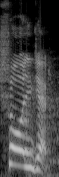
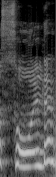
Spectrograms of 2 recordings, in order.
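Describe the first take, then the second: First: "सोल्जर" with d as j; correct pronunciation. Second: "शोल्डर" with a hard d; wrong pronunciation. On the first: Teacher models soldier for students, "सोल्जर" with a j sound. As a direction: say "सोल्जर", a j after the l. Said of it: "अब इसको सोल्जर क्यों पढ़ रहे हैं". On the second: Teacher warns students against misreading soldier, "शोल्डर" with a d sound. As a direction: say "शोल्डर", d instead of j. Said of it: "अब इसको शोल्डर नहीं पढ़ना है". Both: Shown as a demonstration.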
